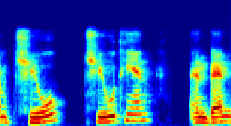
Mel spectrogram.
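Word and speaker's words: 秋天: Autumn, उसको कहते हैं हम छिऊ, छिऊथियन। एंड देन जो है वो होता है विंटर, तोंगथियन। समझ आ गई? छुनथियन, शियाथियन, छिऊथियन, तोंगथियन, ये जो चार मौसम हैं उनके लिए यूज किया जाता है।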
